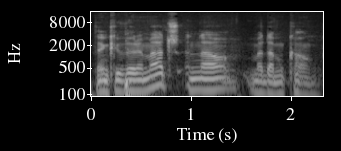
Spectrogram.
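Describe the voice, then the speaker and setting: A man with a gravelly, creaky voice chairs a formal committee session. He speaks briefly and procedurally, calling on members and passing the floor. His pitch is middling. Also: moderate pace.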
